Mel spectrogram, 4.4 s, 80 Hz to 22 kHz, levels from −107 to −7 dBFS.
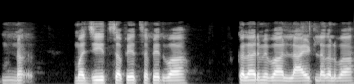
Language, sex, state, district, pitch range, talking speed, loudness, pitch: Hindi, male, Jharkhand, Sahebganj, 125-140 Hz, 135 wpm, -15 LUFS, 135 Hz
